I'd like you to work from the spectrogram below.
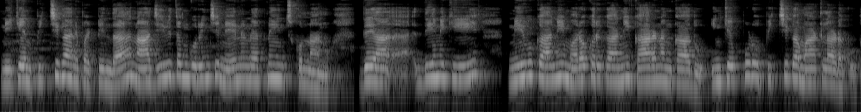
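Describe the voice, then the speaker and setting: A woman voicing a calm, resolute young woman in a storybook reading. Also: mid-range voice, moderate pace, natural voice. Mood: firm. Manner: firm, composed.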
